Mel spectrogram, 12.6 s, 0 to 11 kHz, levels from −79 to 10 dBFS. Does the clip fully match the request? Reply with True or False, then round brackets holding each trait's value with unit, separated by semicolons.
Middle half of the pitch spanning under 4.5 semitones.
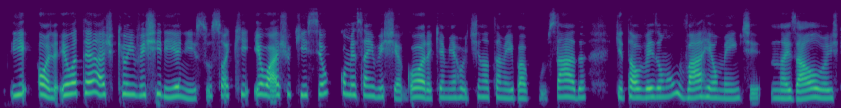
False (4.8 semitones)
